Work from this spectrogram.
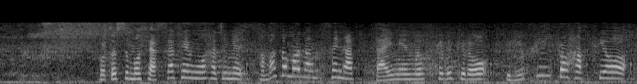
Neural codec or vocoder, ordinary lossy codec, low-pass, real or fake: codec, 16 kHz, 1.1 kbps, Voila-Tokenizer; MP3, 48 kbps; 7.2 kHz; fake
